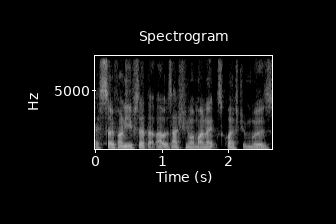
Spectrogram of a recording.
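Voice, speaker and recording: A man with a British accent at a medium pitch, fairly even intonation, a very clean recording with a silent background, and a dry, close sound with no echo. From Britain. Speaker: podcast host. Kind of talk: interview.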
